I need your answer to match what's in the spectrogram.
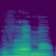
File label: male vraiment flattened transformed; CLEESE; PhaseVocoder; random speech generation; random pitch profile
